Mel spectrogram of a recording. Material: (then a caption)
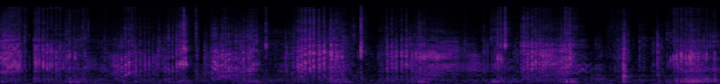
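Cardboard. Fingertips rub the front of a flat cardboard colored pencil box, then the box is flipped and its back flap is gripped with fingers and thumbs. Close, dry scratching and rubbing swells and fades in waves, with squeaky midrange tones and bright, crackly edges.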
